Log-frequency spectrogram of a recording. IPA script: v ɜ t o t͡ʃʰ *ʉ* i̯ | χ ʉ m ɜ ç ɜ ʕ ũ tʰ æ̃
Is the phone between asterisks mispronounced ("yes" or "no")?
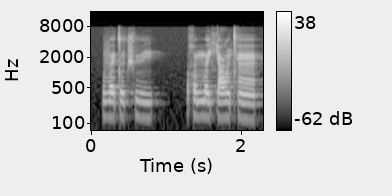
no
